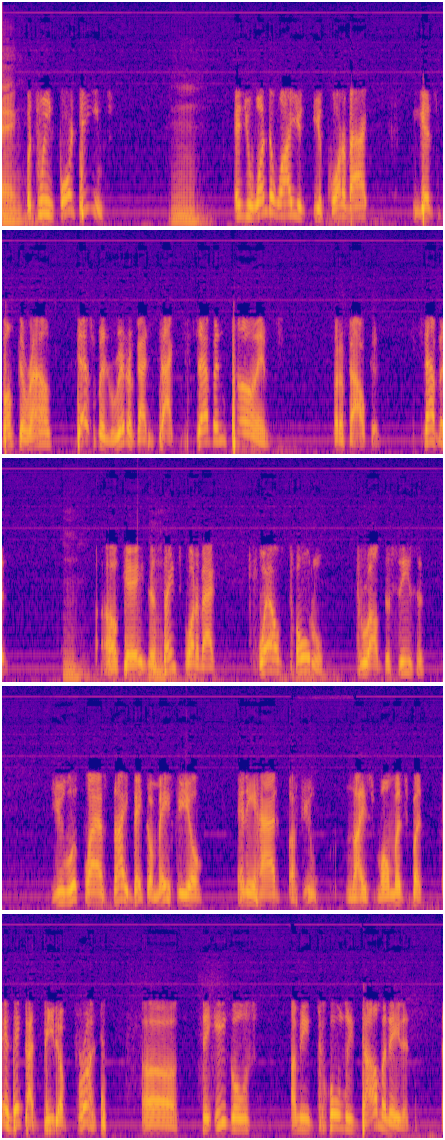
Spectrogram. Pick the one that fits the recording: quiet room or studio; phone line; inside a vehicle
phone line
